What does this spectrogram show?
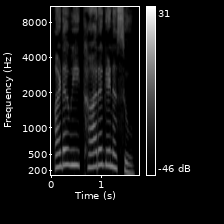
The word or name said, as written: ಅಟವಿ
